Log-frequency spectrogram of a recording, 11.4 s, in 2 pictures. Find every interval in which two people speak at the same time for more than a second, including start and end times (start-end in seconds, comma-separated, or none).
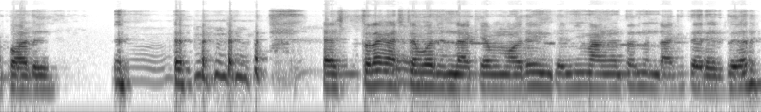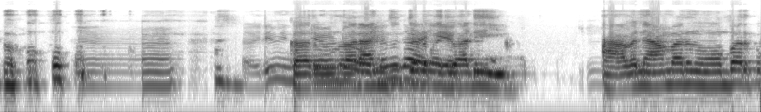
7.9-9.4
